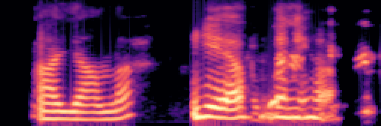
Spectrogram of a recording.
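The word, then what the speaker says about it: Iyanla: Ayanla.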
